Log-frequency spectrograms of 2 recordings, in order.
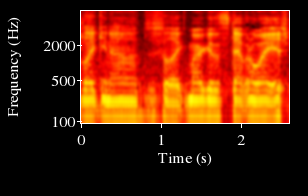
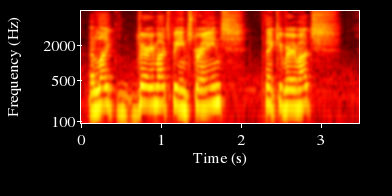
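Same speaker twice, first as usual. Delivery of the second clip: high, loud yelling in character; 8 semitones higher, 4 dB louder than usual. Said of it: "because I'm yelling".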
